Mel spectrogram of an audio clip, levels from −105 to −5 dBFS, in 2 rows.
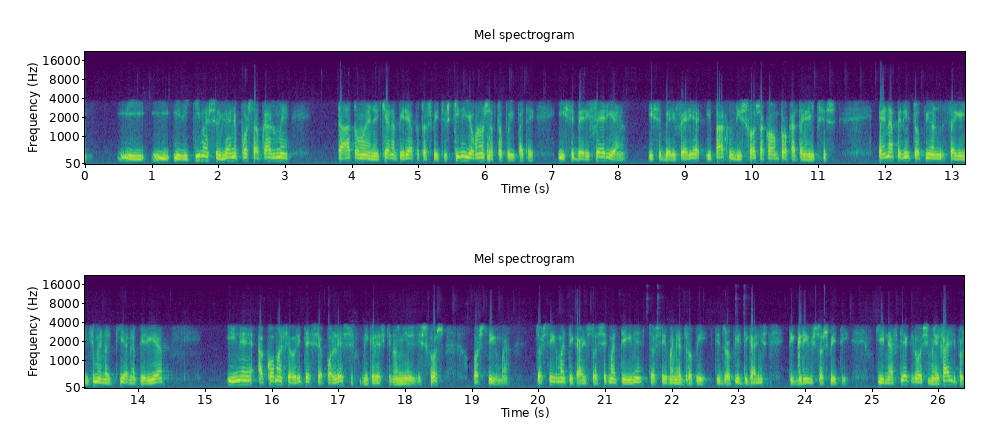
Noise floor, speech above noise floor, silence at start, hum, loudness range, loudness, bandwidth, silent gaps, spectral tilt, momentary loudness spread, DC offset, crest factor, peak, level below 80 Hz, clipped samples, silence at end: -60 dBFS; 40 dB; 0 s; none; 1 LU; -21 LUFS; 4.5 kHz; none; -8.5 dB/octave; 6 LU; under 0.1%; 18 dB; -4 dBFS; -64 dBFS; under 0.1%; 0 s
